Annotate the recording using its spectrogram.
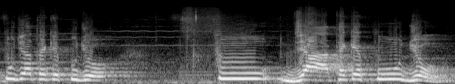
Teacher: এই উ আ থেকে উ ও অনেকটা মানে কাছাকাছি চলে যাচ্ছে পরিশ্রম কমানোর জন্য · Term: স্বর সংগতির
